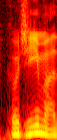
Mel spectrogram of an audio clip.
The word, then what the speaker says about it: Kojima: koj sounds never say his name right coima Kojima thank you my God yeah it's Kojima I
